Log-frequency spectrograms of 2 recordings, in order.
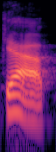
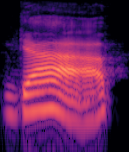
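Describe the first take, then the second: First: The vowel is short and normal. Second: The vowel is drawn out long. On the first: "say the word gap normally" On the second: "lengthen the vowel"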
